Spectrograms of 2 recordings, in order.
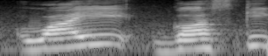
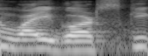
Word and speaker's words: Vygotsky: आगे चलेंगे, अब हम वाइगॉस्की को देखेंगे। ठीक है, कहीं कहीं वाइगॉस्की कहते हैं, वाइगॉट्स्की, कहीं कहीं टी साइलेंट माना जाता है, कहीं कहीं पढ़ते हैं।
